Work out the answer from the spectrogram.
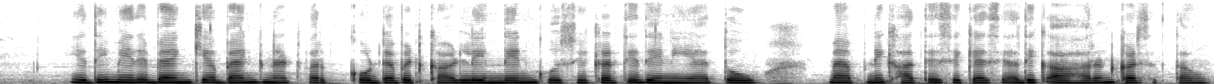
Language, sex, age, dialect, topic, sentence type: Hindi, female, 31-35, Hindustani Malvi Khadi Boli, banking, question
